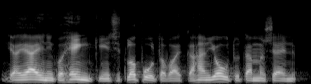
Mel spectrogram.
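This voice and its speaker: Low-voiced man teaching from the Bible. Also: fairly even intonation, darkish tone, clear, resonant tone. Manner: unhurried, many fillers and restarts, reads scripture aloud. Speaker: preacher.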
